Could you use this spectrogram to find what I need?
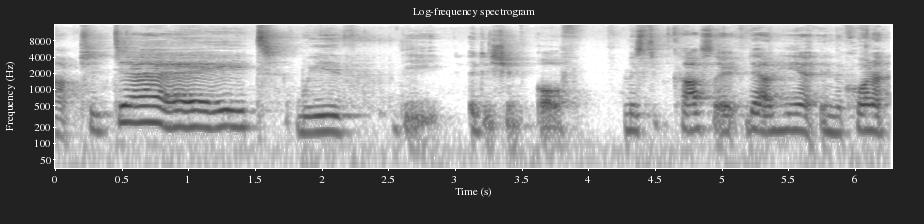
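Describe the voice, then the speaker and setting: With an Australian accent, a woman speaks at a fairly low pitch in a dark, mellow tone marked by vocal fry. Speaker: cross-stitch vlogger. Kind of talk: casual chat. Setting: home recording, early morning. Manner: casual with fillers.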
